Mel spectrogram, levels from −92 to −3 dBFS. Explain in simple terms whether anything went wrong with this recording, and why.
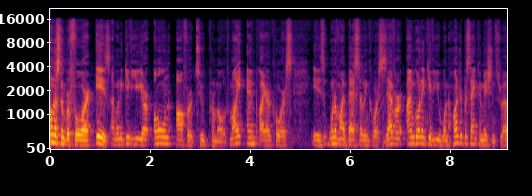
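One channel drops out, likely from a lost stereo feed, at 1.11 s until the end. The sound suddenly becomes quieter.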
